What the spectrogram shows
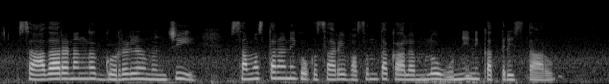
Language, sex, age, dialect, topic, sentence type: Telugu, female, 18-24, Central/Coastal, agriculture, statement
